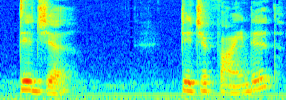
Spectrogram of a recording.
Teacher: when did gets combined with the reduced form of U which is yeah the transition between the two words becomes a j sound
